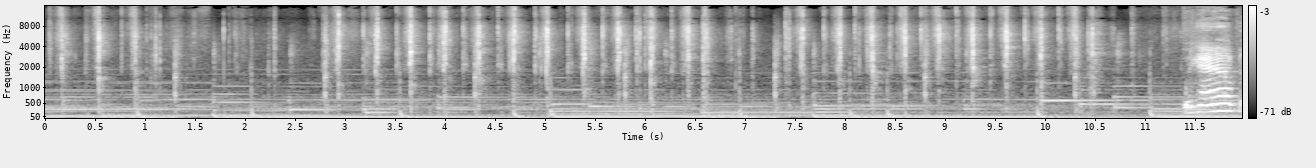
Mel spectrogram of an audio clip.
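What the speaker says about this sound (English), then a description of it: "Can I get a couple more cards," Tarot cards are shuffled by hand in a continuous run of quick riffling and soft slapping, close and steady, with a brief louder flurry near the end and no clear talk.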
